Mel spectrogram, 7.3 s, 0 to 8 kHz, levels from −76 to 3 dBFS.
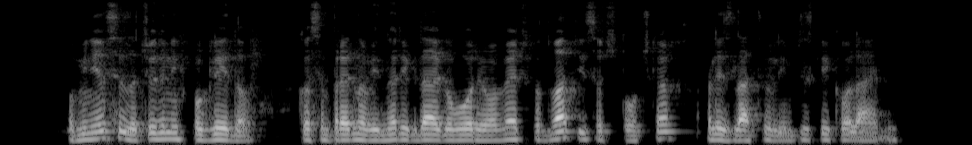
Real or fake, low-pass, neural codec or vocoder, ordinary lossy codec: real; none; none; none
